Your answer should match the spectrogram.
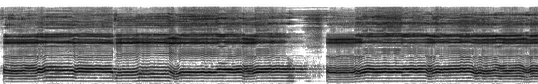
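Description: A male voice singing Ethiopian Orthodox Ge'ez liturgical chant, the mesbak psalm verse sung before the Gospel. He holds long notes whose pitch bends and wavers, and pauses briefly for breath about six and a half seconds in.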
